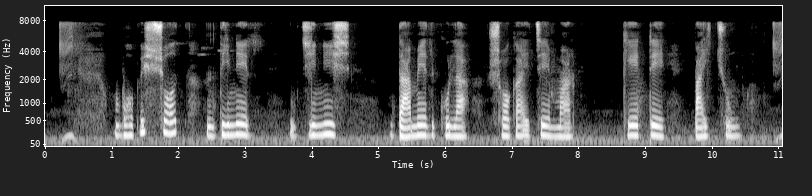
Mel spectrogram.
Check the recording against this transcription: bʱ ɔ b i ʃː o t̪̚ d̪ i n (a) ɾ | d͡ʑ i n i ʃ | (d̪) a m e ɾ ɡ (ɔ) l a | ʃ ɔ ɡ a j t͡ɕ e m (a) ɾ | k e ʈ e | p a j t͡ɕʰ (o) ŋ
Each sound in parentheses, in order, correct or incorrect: incorrect, correct, incorrect, correct, incorrect

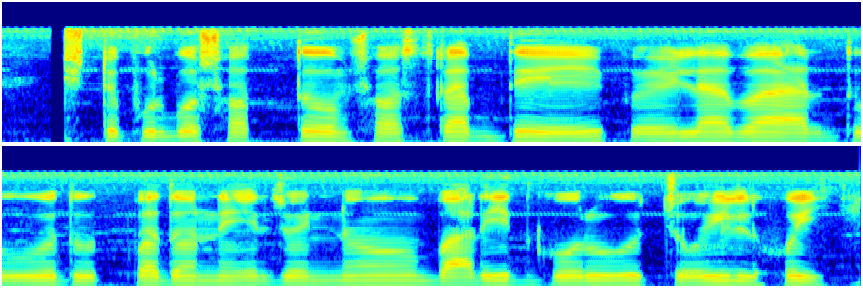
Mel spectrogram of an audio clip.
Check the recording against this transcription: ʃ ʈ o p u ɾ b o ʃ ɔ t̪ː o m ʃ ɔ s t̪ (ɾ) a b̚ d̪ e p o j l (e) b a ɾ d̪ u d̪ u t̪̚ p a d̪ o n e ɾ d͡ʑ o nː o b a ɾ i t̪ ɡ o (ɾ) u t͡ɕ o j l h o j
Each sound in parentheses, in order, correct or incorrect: correct, incorrect, correct

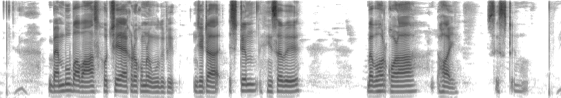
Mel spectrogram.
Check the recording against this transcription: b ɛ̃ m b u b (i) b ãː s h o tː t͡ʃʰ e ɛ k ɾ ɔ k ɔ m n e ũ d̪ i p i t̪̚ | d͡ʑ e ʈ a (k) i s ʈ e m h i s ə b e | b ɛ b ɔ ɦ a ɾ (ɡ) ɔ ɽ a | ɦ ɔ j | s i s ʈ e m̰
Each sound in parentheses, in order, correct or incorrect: incorrect, incorrect, incorrect

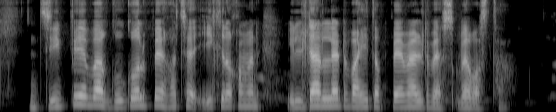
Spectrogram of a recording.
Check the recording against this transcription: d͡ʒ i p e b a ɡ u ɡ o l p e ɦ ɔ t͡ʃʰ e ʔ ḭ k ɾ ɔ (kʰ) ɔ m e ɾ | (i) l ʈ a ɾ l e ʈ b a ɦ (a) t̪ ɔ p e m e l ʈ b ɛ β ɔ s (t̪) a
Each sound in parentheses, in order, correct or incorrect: incorrect, correct, incorrect, incorrect

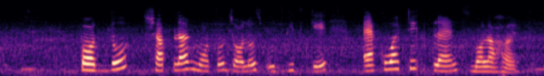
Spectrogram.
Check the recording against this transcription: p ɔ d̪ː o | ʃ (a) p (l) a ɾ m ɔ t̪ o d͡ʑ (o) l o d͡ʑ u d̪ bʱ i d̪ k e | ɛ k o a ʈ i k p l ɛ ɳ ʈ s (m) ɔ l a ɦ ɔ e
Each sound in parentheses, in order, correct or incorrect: correct, correct, incorrect, incorrect

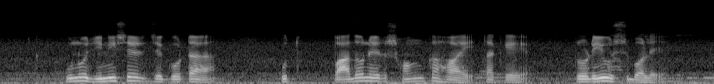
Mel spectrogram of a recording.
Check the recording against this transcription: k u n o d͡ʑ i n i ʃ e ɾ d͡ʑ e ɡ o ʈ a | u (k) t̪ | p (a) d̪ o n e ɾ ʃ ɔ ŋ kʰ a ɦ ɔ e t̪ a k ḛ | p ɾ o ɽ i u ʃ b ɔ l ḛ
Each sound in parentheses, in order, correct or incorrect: incorrect, correct

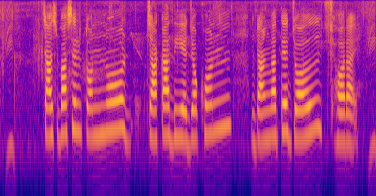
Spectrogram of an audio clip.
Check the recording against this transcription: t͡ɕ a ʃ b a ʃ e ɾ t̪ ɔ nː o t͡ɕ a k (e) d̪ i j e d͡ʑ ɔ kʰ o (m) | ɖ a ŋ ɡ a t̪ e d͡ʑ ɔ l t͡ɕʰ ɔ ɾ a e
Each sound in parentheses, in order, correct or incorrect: incorrect, incorrect

